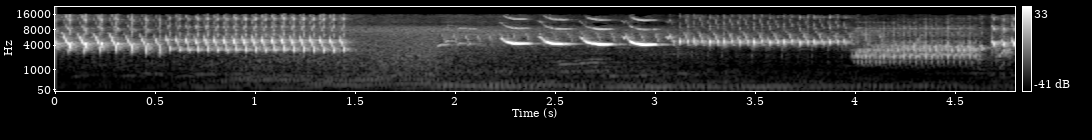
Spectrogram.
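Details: Canary song of rapid high trills broken by a quiet gap, a few loud swept whistles, a steady trill, a lower buzzing phrase and a final trill; low hum in the background.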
